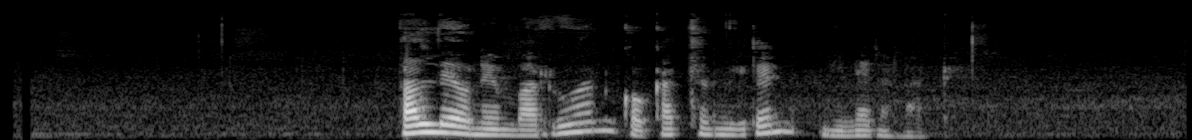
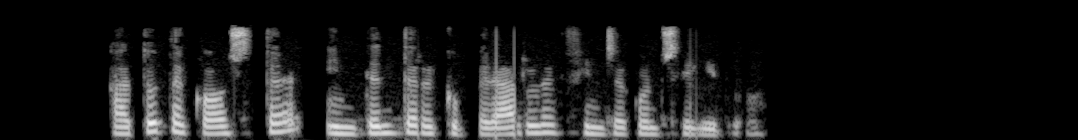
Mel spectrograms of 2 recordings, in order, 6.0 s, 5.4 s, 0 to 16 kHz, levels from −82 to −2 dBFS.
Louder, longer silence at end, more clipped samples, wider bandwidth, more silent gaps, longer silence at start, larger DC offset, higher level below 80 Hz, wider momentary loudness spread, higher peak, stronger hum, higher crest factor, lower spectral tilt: second, -24 LUFS vs -19 LUFS; second, 1.35 s vs 1.55 s; neither; first, 10 kHz vs 8.2 kHz; second, none vs 1.29-1.33 s; first, 2 s vs 0.55 s; neither; second, -70 dBFS vs -58 dBFS; first, 16 LU vs 7 LU; about the same, -2 dBFS vs -2 dBFS; neither; first, 26 dB vs 18 dB; first, -8 dB/octave vs -4 dB/octave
